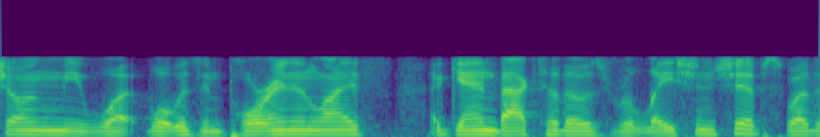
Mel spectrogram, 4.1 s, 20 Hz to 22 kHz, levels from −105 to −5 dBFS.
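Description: Nothing stood out on listening to this speech recording, which has the narrow band of G.711 telephone coding, with nothing above 3.8 kHz.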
